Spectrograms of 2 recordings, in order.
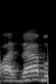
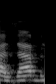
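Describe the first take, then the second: First: "عذاب" as adhaab, th as in "this"; correct ذ. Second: "عذاب" said azaab with a z; mispronounced ذ. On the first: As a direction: model "عذاب" with tongue between teeth. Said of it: "وہ عذاب ہوتا ہے". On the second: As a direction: say "عذاب" the wrong way, z for ذ. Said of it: "بابا عذاب نہیں ہوتا". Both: Shown as a demonstration.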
